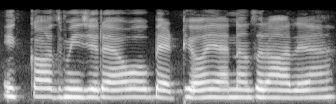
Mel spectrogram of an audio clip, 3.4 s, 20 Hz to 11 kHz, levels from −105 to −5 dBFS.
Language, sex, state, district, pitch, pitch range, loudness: Hindi, male, Punjab, Pathankot, 245 Hz, 240-255 Hz, -12 LUFS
